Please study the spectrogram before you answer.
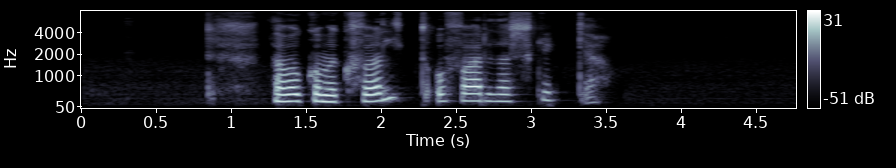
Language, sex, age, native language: Icelandic, female, 40-49, Icelandic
